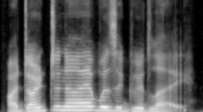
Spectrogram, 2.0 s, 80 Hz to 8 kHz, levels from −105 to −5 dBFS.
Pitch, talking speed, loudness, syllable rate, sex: 210 Hz, 235 wpm, -15 LUFS, 5.1 syllables/s, female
